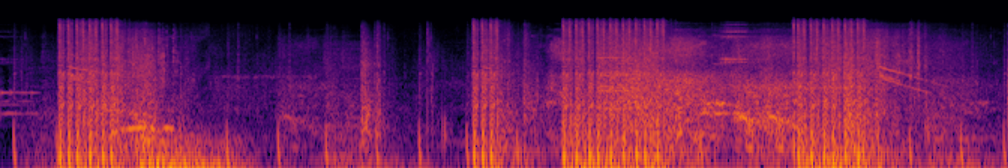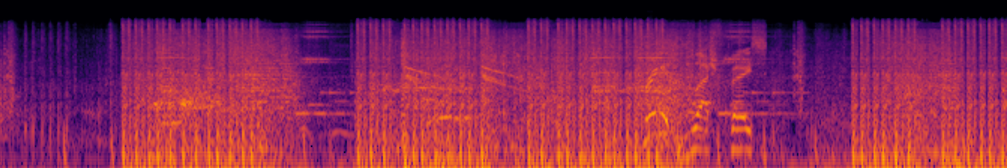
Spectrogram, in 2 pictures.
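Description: Zombies growl and groan.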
